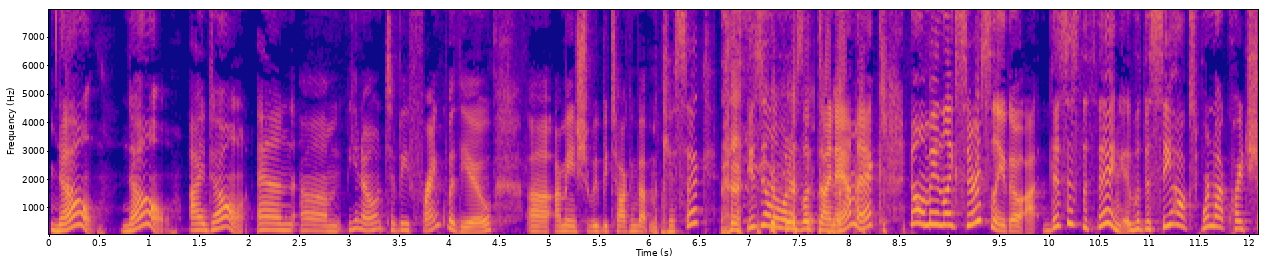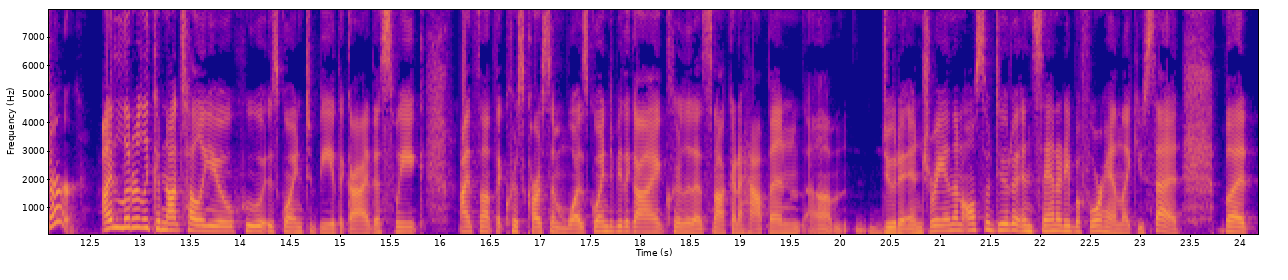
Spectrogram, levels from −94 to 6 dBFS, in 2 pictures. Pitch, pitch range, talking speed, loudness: 190 Hz, 165-245 Hz, 235 wpm, -21 LUFS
